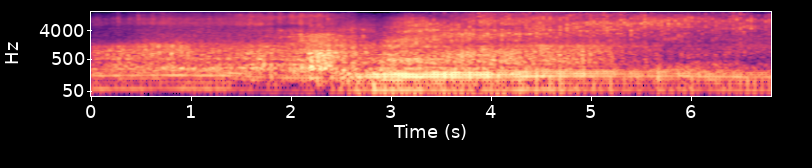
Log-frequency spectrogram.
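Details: Go-kart small single-cylinder engine with centrifugal clutch, after fixing a stuck clutch by lubricating, degreasing the clutch faces and sanding/deglazing the drum: revs up and settles into an even buzzing run, no slipping or grinding; normal running.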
